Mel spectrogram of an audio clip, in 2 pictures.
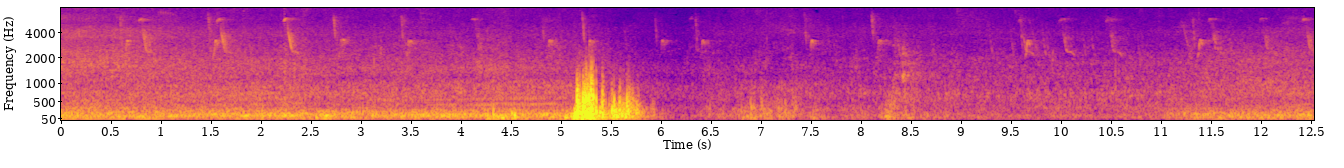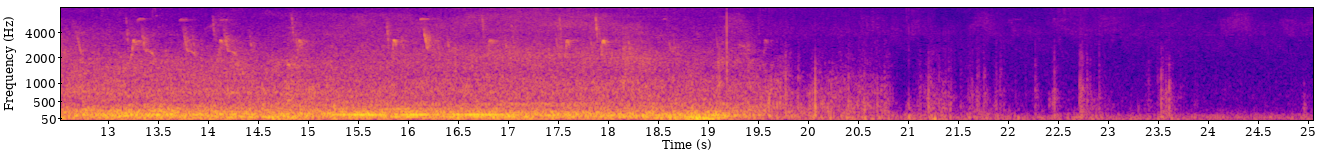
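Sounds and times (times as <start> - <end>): birds chirping: 0.3 - 19.8.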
